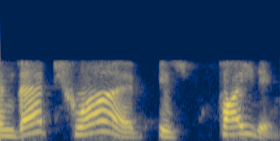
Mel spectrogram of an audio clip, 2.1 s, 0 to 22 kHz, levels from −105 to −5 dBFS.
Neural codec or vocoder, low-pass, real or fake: none; 3.6 kHz; real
